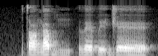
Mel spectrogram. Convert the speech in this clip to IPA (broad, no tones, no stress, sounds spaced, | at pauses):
tˤ ʉː ŋ a b i | ð ɛː p eː d͡ʒ ɛː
